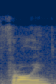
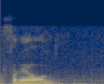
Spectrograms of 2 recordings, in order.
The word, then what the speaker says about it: Freund: En alemán es Freund, pero aquí, bueno, se le pronuncia Freund.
